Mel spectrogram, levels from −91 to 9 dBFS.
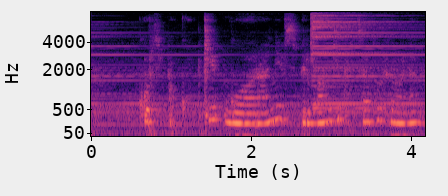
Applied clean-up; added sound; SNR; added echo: none; Crash cymbal; 10 dB; reverberation time 0.2 s.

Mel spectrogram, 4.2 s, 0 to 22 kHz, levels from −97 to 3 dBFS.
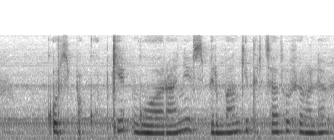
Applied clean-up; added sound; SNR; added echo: none; none; none; none.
